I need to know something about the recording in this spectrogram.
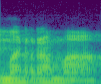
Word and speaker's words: Marrama: Il cognome è Marrama, scusi. Ah, Marrama, con l'accento sulla A? Sì, esatto.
